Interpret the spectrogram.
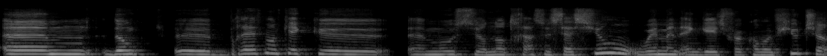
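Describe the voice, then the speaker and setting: A woman with a non-native accent speaks at a fairly high pitch and a fairly slow pace, with ordinary pitch variation and a quiet background. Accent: foreign accent in French. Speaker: NGO representative, guest speaker. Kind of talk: webinar presentation. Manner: halting, many hesitations.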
